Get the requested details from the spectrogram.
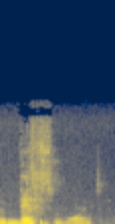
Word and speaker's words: Des Moines: Eh, Iowa, eh, Des Moines. – Des Moines heter ja, det. det. Fullständigt barockt uttal.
